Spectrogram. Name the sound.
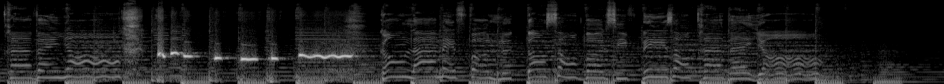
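human whistling a tune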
